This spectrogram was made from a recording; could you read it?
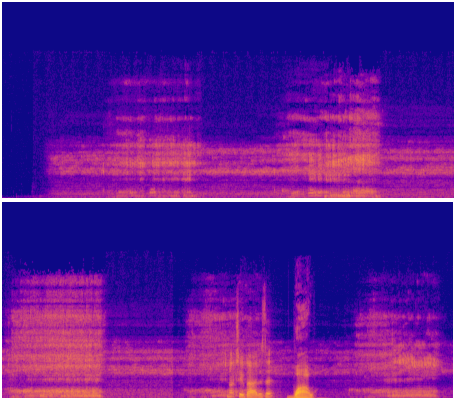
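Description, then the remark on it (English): A man snores in long, rough, rhythmic breaths repeated several times, with a steady hiss of rain underneath and a sharp snort near the end; people briefly comment over it. “I've got a random man snoring Fantastic.”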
